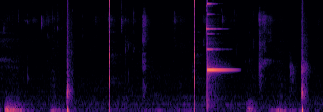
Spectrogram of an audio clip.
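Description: A steel spoon scooping thick curd from a bowl and dropping it onto a steel plate: soft low thuds and several sharp taps, with one bright ringing clink of steel about four seconds in that dies away within half a second.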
